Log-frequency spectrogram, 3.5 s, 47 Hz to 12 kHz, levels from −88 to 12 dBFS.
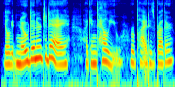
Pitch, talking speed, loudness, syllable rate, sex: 235 Hz, 220 wpm, -16 LUFS, 5.4 syllables/s, female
